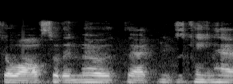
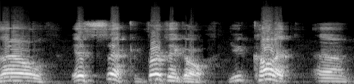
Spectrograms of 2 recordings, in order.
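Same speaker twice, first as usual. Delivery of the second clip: put-on Russian accent; 5 semitones higher, 4 dB louder than usual. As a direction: play the Soviet pilot in Russian accent. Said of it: "I like your Russian accent".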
